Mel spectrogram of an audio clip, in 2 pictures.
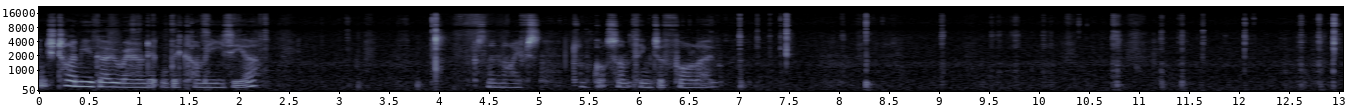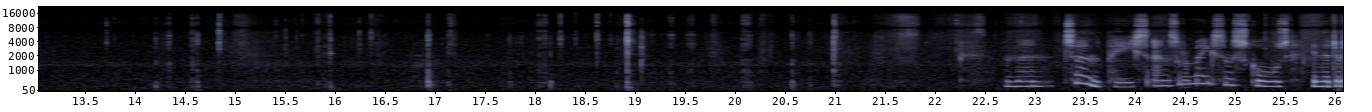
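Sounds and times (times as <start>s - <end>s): knife scratching wood: 9.1s - 11.8s.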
